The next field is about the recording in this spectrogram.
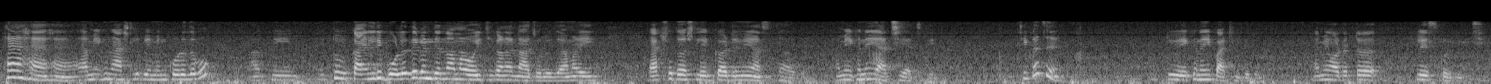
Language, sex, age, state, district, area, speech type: Bengali, female, 45-60, West Bengal, Kolkata, urban, spontaneous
